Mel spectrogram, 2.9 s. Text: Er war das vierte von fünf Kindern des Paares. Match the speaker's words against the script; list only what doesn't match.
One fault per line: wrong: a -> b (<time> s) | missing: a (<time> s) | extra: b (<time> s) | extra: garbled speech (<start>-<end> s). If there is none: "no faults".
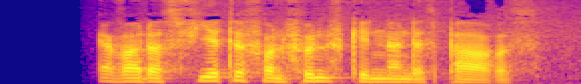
no faults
